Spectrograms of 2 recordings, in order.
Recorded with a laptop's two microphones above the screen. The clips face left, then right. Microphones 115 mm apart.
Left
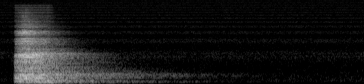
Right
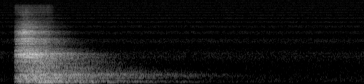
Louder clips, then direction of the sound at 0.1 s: Left 3 dB; 45° left (ahead or behind).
